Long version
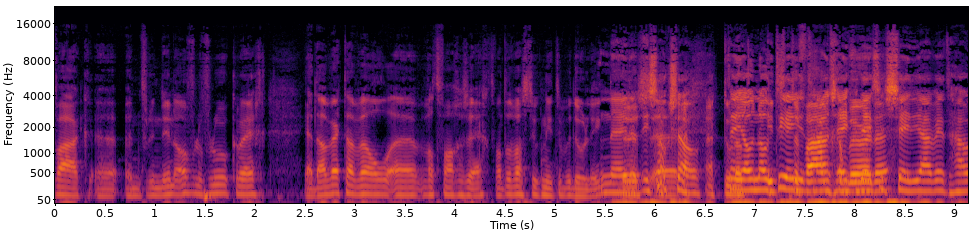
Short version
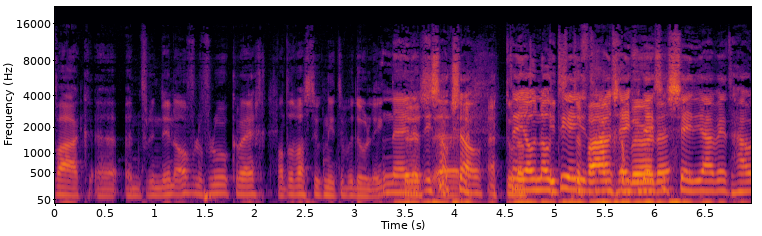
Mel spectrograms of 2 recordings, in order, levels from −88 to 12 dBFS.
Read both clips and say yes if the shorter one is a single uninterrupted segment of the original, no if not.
no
